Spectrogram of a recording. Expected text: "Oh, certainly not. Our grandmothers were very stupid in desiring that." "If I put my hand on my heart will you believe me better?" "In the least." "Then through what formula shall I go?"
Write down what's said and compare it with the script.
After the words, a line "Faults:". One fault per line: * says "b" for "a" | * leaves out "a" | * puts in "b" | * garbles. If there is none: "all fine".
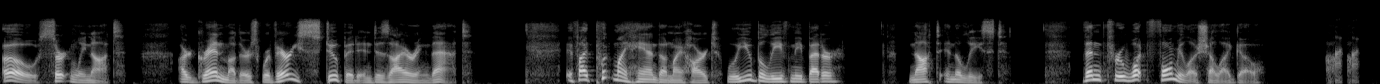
"Oh, certainly not. Our grandmothers were very stupid in desiring that." "If I put my hand on my heart will you believe me better?" "Not in the least." "Then through what formula shall I go?"
Faults:
* puts in "Not"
